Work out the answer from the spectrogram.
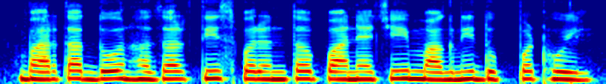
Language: Marathi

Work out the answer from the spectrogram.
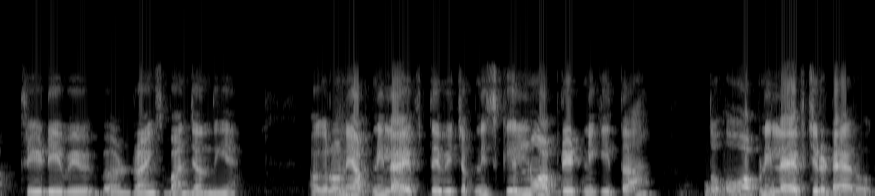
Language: Punjabi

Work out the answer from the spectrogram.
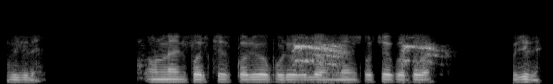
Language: Odia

